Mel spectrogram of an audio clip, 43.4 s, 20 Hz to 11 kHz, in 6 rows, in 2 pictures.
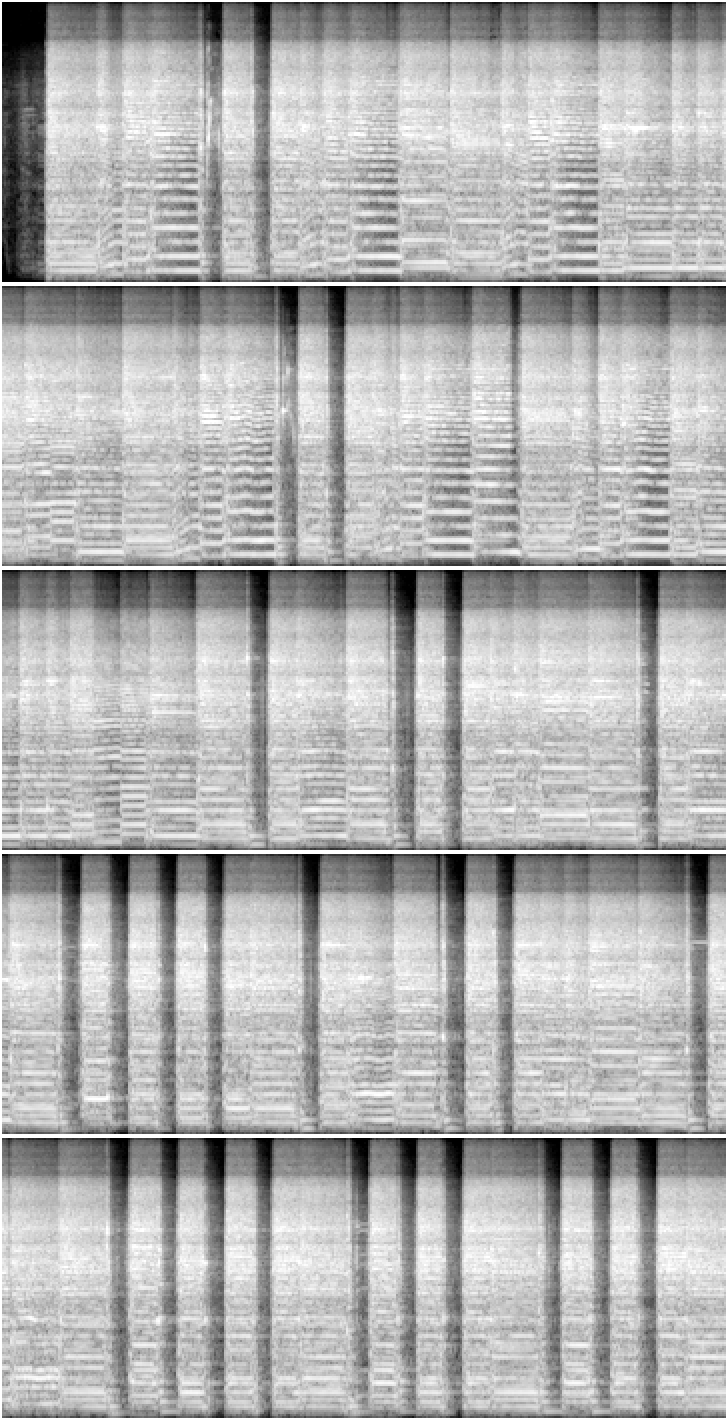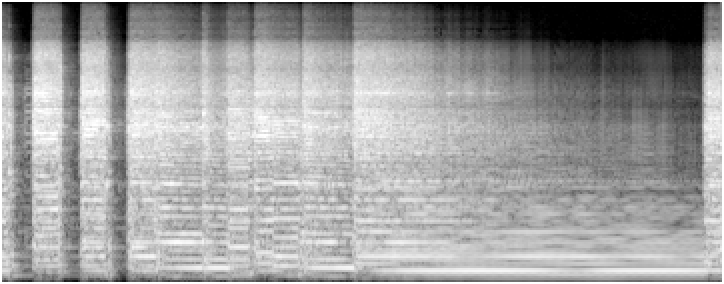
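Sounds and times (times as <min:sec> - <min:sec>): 
Firebird electric guitar neck pickup with OCD crunch through Fender Deluxe amp: 0:00.0 - 0:43.3.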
